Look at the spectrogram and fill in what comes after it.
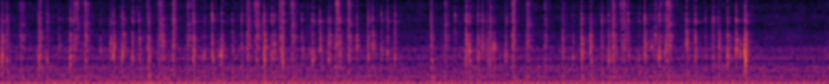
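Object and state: Plastic computer keyboard.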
